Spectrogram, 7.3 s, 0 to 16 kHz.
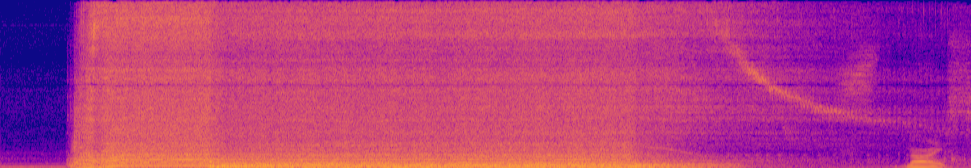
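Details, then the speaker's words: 115 BTU Reddy torpedo heater with the photocell deliberately disconnected: fan and burner roar up steadily for about four seconds, then die away as the circuit board senses no flame and shuts the fan off. "nice the logic board it Sayes that there's no flame and the logic board assumes that there's no flame that's mean I need to turn the fan off"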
